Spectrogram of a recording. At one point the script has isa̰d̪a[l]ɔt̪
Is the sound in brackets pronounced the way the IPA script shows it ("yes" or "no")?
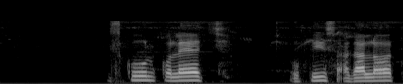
yes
